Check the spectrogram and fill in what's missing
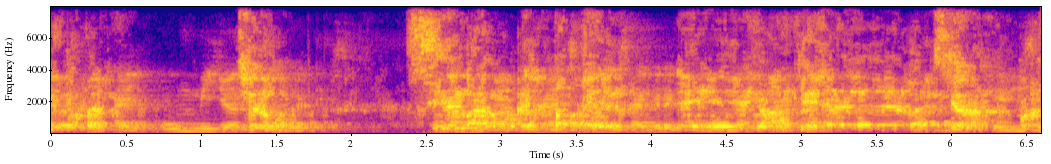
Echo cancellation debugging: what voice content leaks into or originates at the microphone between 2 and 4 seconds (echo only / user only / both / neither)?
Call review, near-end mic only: both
